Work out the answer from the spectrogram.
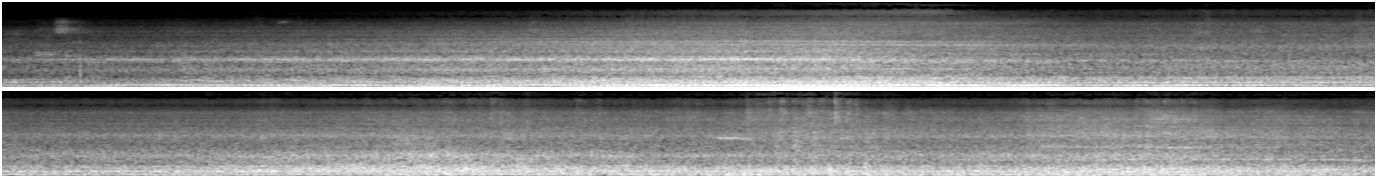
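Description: Diesel-hauled freight train passing: the locomotive's deep engine drone builds to its loudest about eight seconds in, then a long train of wagons keeps rolling by with steady wheel noise and scattered clicks.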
